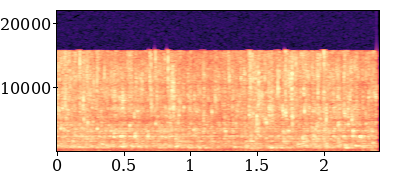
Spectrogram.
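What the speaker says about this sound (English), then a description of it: "so I'm pouring, and it's going right through the cheesecloth, right into the pot" Whey and curds are poured slowly through cheesecloth into a pot, making a continuous close splashing, trickling wash of liquid with no talk.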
